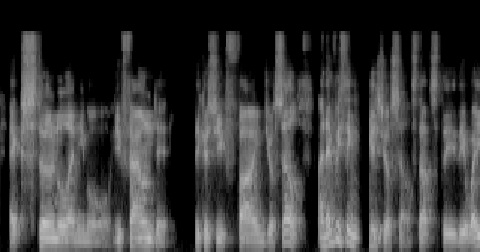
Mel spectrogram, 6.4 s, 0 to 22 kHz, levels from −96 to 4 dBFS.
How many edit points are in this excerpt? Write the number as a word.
two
